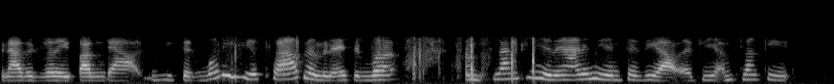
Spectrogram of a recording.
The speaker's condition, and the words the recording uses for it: Cerebral palsy. That's probably why I talk this way.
